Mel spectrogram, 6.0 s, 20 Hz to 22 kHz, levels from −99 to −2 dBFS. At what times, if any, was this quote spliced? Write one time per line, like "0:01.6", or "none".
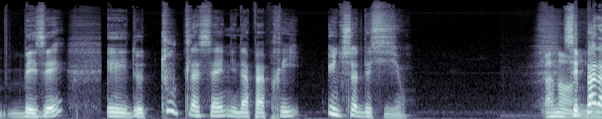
0:01.0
